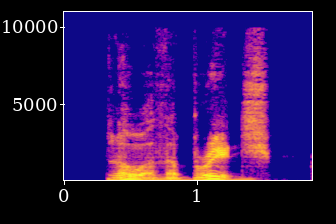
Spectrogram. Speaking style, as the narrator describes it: Kratos growled

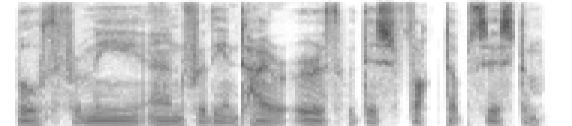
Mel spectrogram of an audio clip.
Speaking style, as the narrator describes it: Randidly sighed

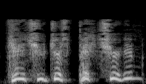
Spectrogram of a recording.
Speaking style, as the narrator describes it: He exclaimed with amazement

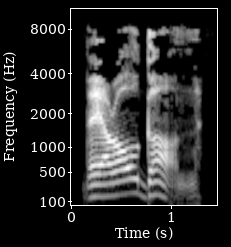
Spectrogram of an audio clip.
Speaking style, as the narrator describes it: Lan announced grimly

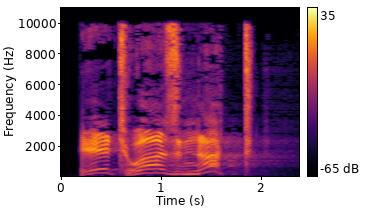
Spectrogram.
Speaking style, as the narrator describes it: came the answering bellow

